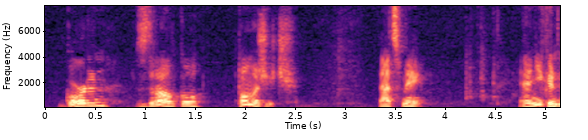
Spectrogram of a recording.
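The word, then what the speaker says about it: Tomažič: It's T O M A Z I C. The zed has a little hat on it as does the C. So that's the correct pronunciation. Gordon Zcoichic.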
